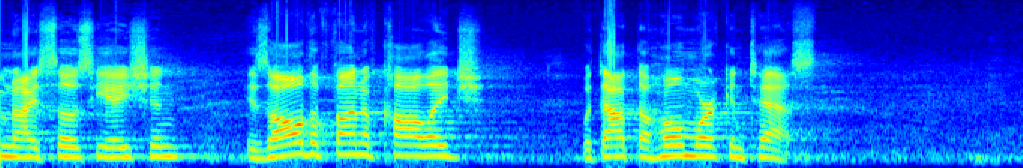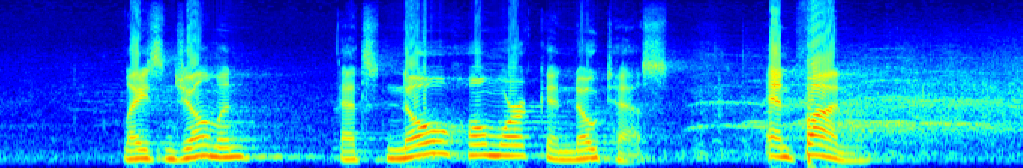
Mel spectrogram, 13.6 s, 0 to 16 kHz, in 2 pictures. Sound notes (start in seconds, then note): 11.4 applause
